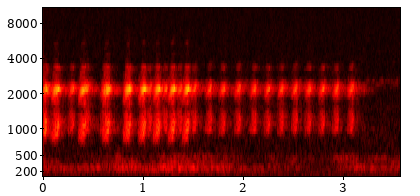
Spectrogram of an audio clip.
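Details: Tree frog singing at night at a forest pond in North-East Italy, mid-April: a clear series of about twenty rapid, evenly spaced nasal croaks, fading out after three seconds, with a faint chorus behind.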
